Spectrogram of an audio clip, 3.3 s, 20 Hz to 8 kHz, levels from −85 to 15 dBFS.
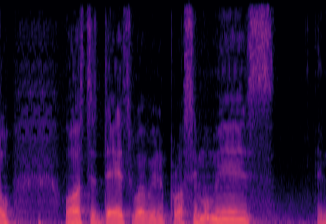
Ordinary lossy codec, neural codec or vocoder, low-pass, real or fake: none; codec, 16 kHz, 0.4 kbps, LongCat-Audio-Codec; none; fake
